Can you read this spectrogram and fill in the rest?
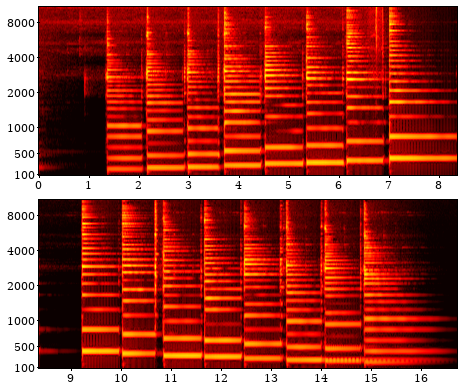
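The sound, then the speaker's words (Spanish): A G-sharp natural minor scale (G-sharp, A-sharp, B, C-sharp, D-sharp, E, F-sharp, G-sharp) played as eight steady, evenly spaced notes rising an octave, a brief pause, then eight notes descending back down. The tone is bright, electronic and keyboard-like, with no voices. “Y las escalas menores relativas a partir de sol sostenidos son, bueno, menor natural, sol sostenido, la sostenido, si, do sostenido, re sostenido, mi, fa sostenido, sol sostenido.”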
